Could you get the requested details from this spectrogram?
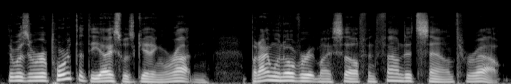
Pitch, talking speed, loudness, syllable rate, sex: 145 Hz, 245 wpm, -15 LUFS, 6.5 syllables/s, male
